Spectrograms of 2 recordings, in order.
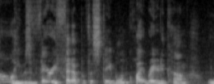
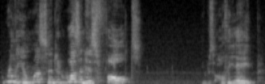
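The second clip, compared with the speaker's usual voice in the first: much higher desperate plea; frantic pleading; 12 semitones higher, 3 dB louder than usual. Acted. Jill begs Tirian to spare the donkey, high and frantic. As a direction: beg him to spare it.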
